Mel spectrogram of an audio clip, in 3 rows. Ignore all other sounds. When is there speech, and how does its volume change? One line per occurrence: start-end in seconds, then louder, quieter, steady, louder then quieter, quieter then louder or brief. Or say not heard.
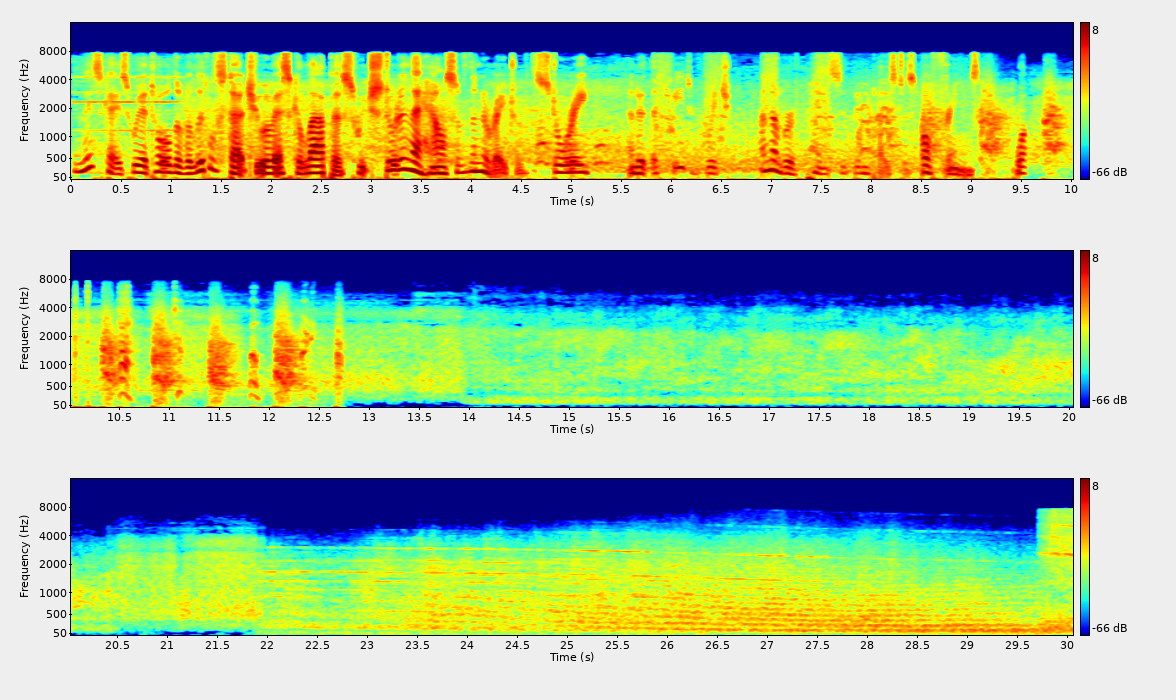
0.0-9.6 quieter.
